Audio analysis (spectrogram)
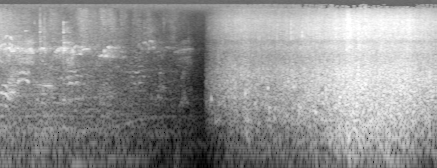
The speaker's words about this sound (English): Beachside in the winter. Cold and windy and wet, we are alone with the shoreline. The ocean gulps and whispers, and even the gulls are quiet.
